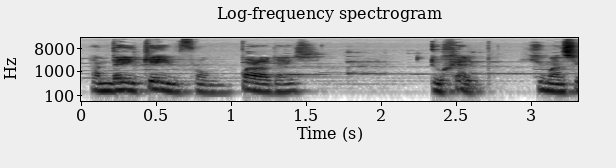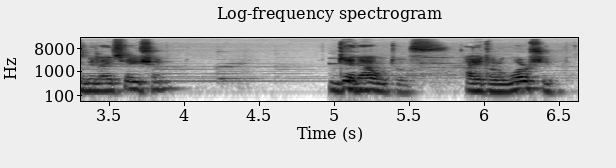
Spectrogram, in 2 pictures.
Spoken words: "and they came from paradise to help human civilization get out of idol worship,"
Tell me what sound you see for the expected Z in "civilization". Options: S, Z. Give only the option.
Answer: S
